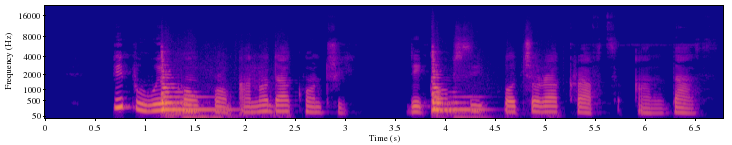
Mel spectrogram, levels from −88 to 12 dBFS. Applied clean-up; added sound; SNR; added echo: neural mask model RNNoise.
